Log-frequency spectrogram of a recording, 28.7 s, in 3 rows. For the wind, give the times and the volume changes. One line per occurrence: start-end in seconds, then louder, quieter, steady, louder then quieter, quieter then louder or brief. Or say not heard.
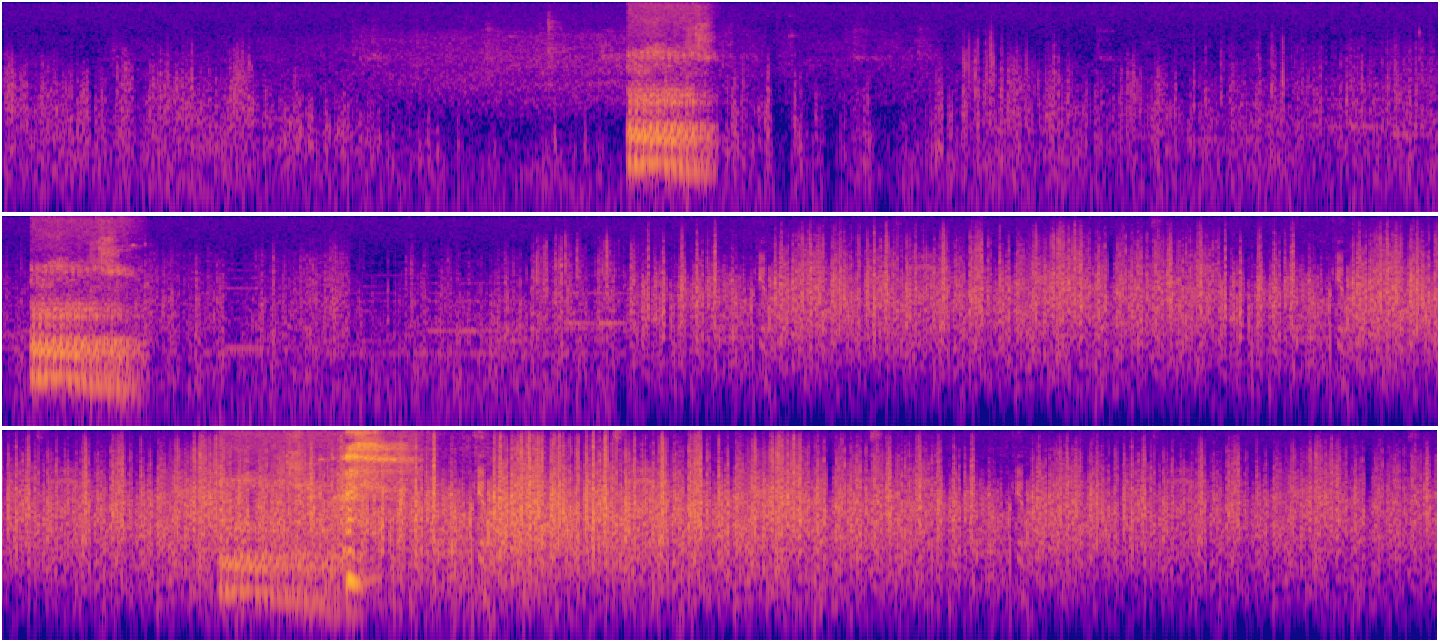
0.0-28.6 louder.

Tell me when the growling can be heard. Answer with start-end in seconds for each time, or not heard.
4.2-4.8, 9.8-10.6, 20.6-21.7.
